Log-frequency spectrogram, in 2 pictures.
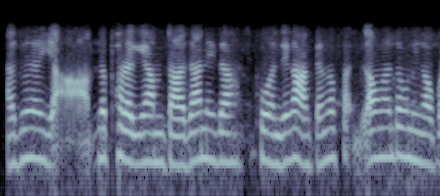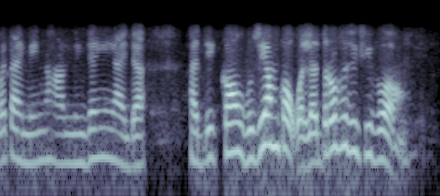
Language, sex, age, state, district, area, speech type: Manipuri, female, 45-60, Manipur, Imphal East, rural, conversation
